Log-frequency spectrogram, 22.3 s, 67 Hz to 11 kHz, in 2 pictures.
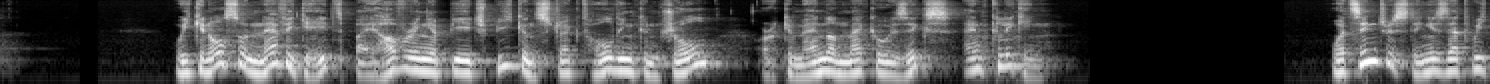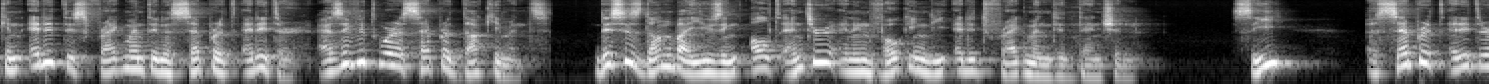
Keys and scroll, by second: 0.0 ctrl+space, 1.4 Tab, 16.3 alt+Return, 16.5 alt+Return.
